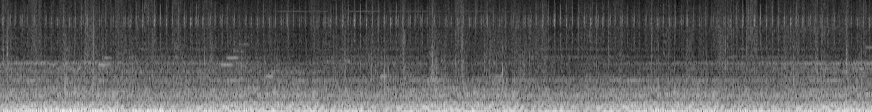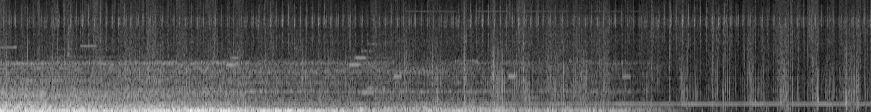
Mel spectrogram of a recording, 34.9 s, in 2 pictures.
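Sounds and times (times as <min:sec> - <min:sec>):
water dripping: 0:00.0 - 0:34.8.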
